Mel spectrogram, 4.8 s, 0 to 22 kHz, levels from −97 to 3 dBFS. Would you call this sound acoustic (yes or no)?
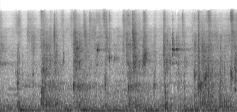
no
